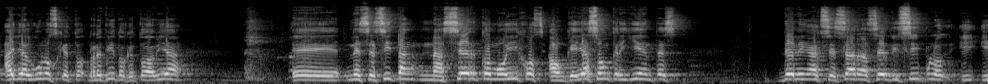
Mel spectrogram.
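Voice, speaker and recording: A male pastor preaching a fervent sermon, moving from hushed storytelling to shouted points and often repeating words. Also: extremely high pitch. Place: church.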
